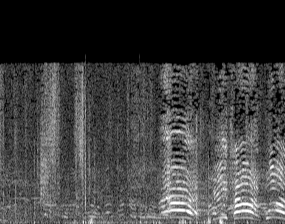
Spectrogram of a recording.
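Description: Children's high-pitched shouting calls, loud and rising and falling in pitch, starting a little past halfway, over faint background chatter and a few short thuds.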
